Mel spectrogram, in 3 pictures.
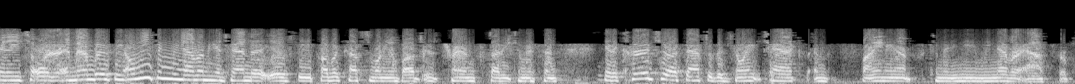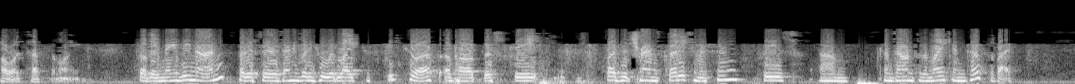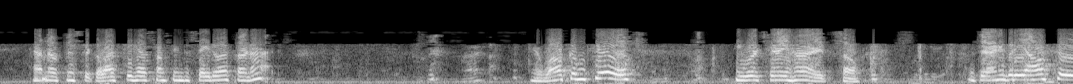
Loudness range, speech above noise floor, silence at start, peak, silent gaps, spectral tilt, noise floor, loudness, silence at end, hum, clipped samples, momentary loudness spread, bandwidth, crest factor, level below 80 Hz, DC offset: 5 LU; 22 dB; 0 s; 0 dBFS; none; -8 dB/octave; -26 dBFS; -5 LUFS; 0 s; none; 20%; 15 LU; 5.4 kHz; 6 dB; -24 dBFS; 1%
